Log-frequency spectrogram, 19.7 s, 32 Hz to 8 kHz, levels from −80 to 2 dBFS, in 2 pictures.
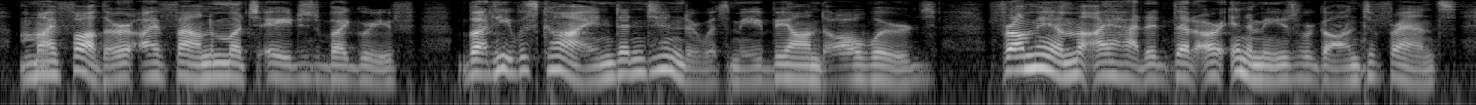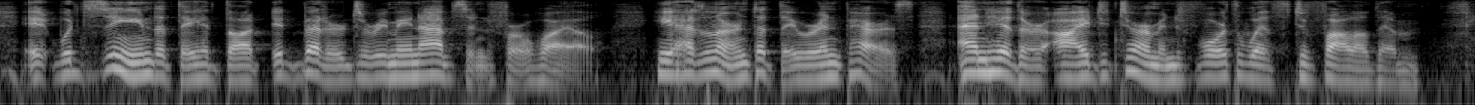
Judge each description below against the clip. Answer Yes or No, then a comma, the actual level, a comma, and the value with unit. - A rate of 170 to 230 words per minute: Yes, average, 185 wpm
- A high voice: No, medium, 140 Hz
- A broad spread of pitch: No, average, 4.3 semitones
